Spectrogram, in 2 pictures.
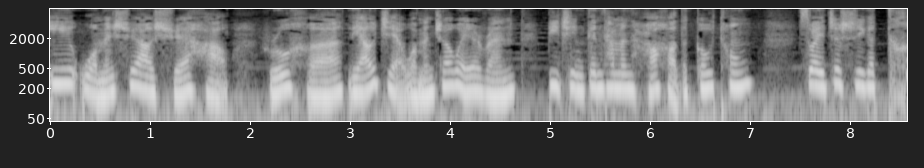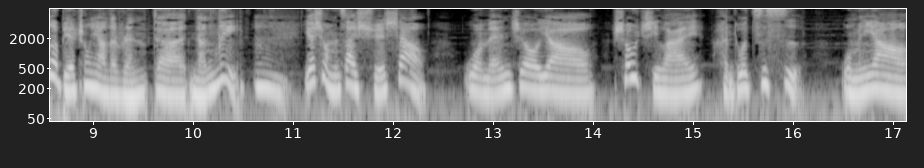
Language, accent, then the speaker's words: Chinese; United States; 我在美国长大，我是一个中国小姑娘，我今年48岁，所以我自己是1969年在美国出生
